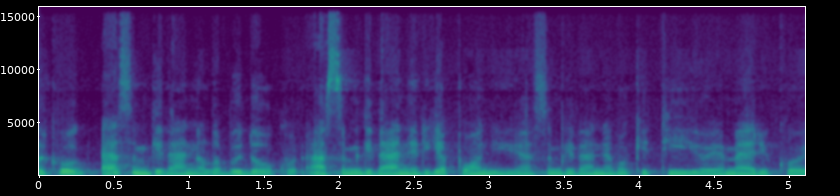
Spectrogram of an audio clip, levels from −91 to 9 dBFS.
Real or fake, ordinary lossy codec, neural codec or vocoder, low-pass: real; Opus, 16 kbps; none; 14.4 kHz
